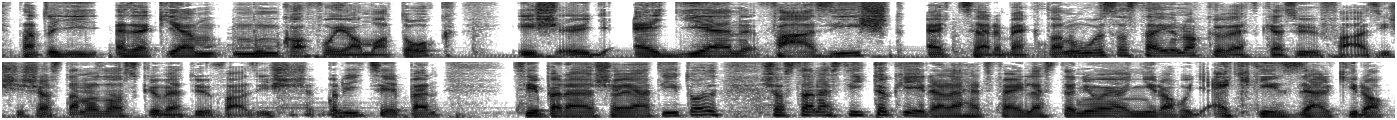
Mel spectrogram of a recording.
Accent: Hungary; hiszen magyarok vagyunk, és miénk a Rubik kocka

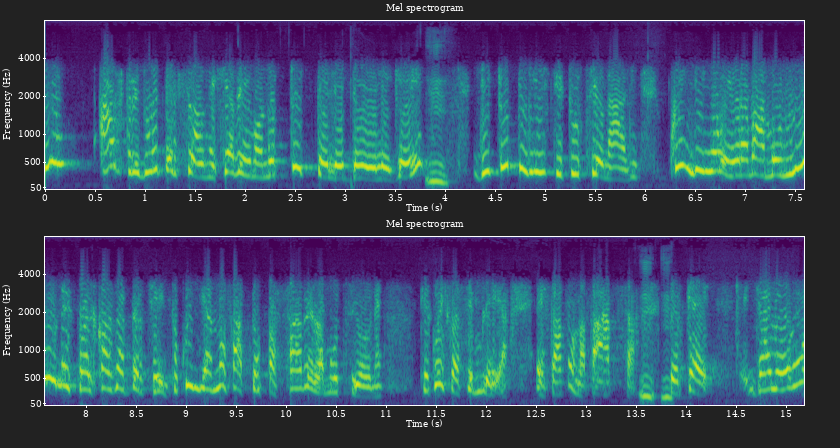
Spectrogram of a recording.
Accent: Milan, Lombardy, Italy; io vivo a Milano, sono una milanese

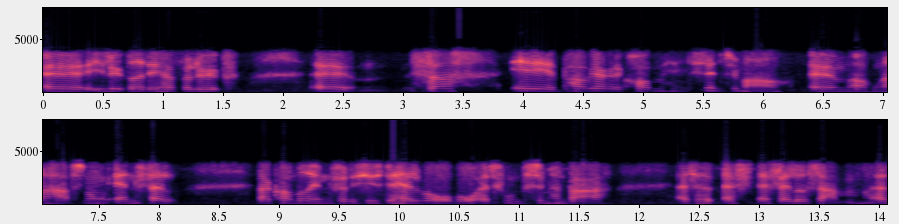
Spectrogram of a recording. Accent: Copenhagen, Capital Region of Denmark, Denmark; Jeg er fra København.

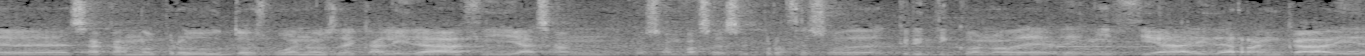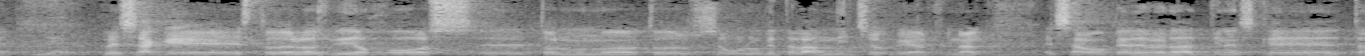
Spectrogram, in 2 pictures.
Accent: Vitoria-Gasteiz, Basque Country, Spain; born there; yo soy nacido en Gasteiz

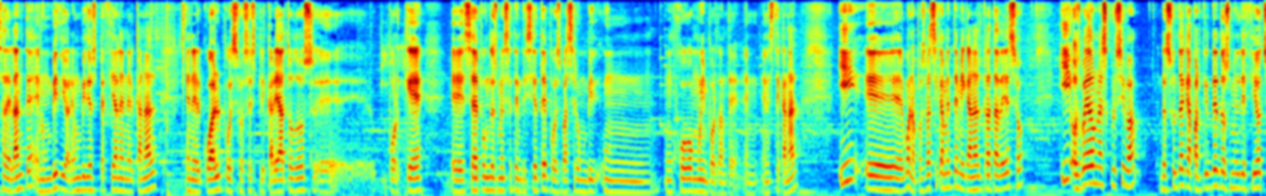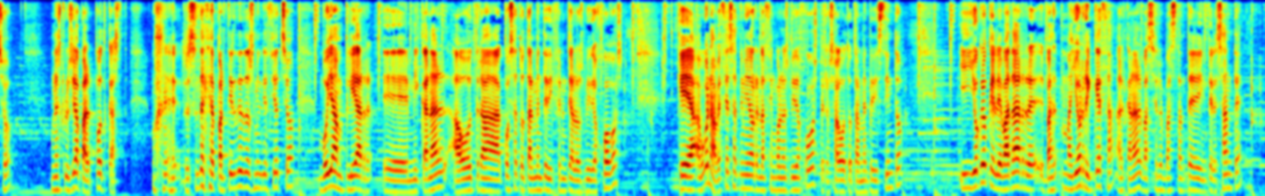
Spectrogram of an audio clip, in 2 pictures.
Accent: Valencia, Valencian Community, Spain; now in Busan, South Korea; vivo en una ciudad de Corea del Sur que se llama Busan, que está al sur del país. Llevo aquí viviendo 6 años, aunque realmente yo soy de Valencia

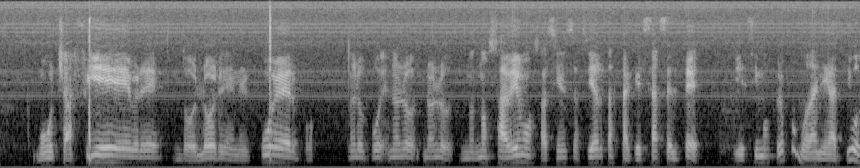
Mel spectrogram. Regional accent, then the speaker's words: Santa Fe, Argentina; now in Brazil; como argentino que sigamos hablando del dengue, porque en Santa Fe, en mis recuerdos, ya era muy poco, era algo bastante combatido, pero acá en Brasil no

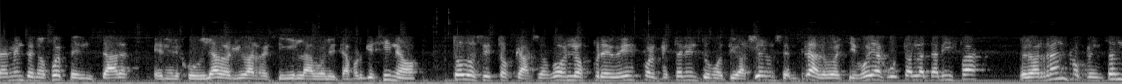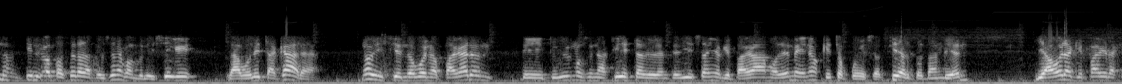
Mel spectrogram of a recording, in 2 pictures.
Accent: Argentina; No quiero ver una reunión de gabinete, yo como argentino, en toda bufanda.

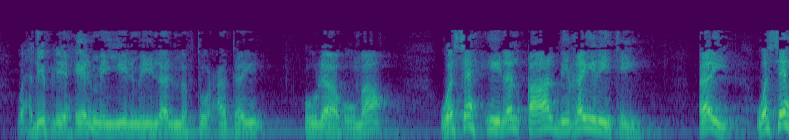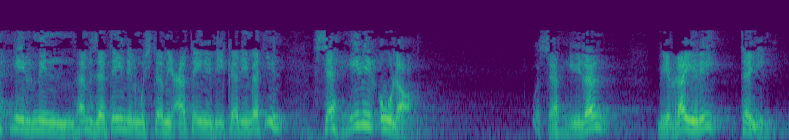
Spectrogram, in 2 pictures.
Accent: Morocco; يقرأها بالهاء خالصة عندنا في المغرب

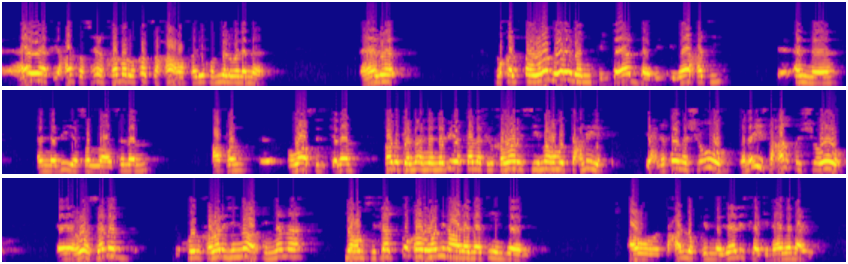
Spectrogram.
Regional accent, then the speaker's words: Egypt; ويعيد الدروس للمسلمين في بلادنا مصر وفي غيرها من البلاد المسلمة

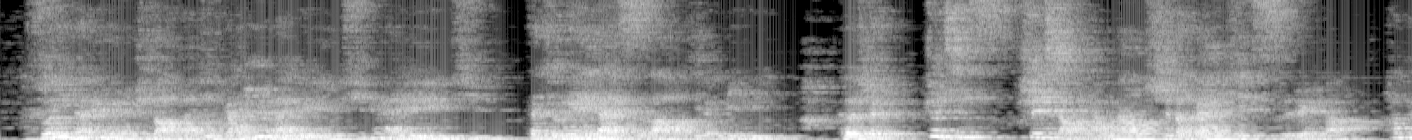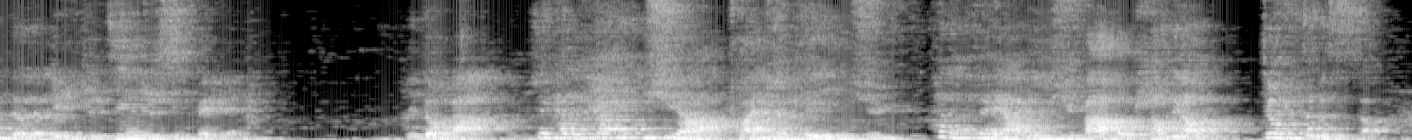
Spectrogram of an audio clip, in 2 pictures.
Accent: Taiwan; 典型的情志上的肾阴实就是我们台湾人说的狭义忧郁症

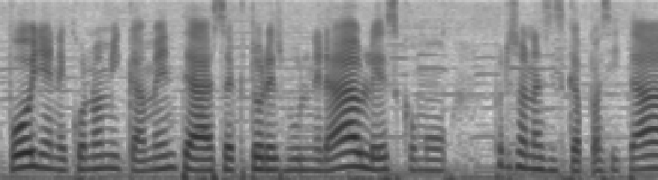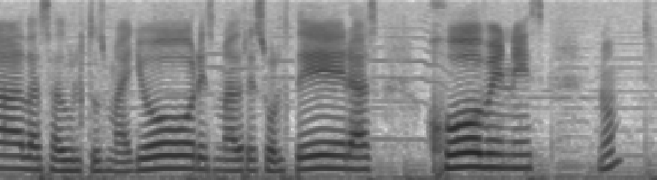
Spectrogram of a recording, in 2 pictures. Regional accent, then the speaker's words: Mexico; a los más de 120 millones que somos de mexicanos que sobrevivimos con el mínimo

